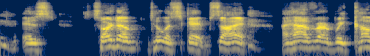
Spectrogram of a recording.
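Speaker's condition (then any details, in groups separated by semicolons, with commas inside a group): Traumatic brain injury, ataxic; tongue affected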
